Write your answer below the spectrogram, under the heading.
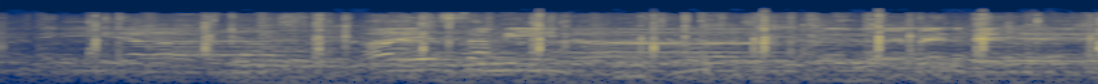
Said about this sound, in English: Here's the crowd at the San Jose mine this morning singing as the rescue operations got underway.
